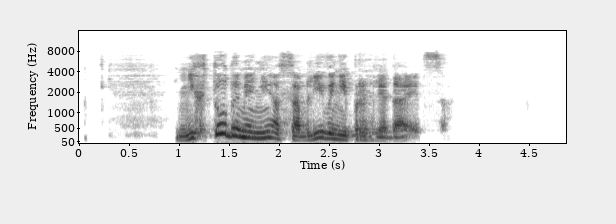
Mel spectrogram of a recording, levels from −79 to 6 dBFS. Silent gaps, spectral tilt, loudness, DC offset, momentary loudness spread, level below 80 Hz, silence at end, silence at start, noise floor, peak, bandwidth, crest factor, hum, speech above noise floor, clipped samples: none; -6.5 dB/octave; -16 LUFS; under 0.1%; 18 LU; -60 dBFS; 1.2 s; 0.95 s; under -90 dBFS; -2 dBFS; 8 kHz; 16 dB; none; over 74 dB; under 0.1%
